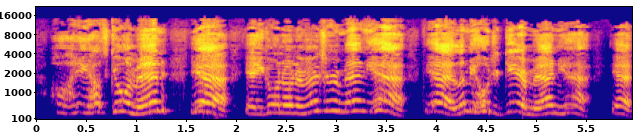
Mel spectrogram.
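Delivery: mock fake-friendly tone. Retelling how guild members acted once they learned of the Minotaur kill: imitating fake-friendly guild members. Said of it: "now they wanna be your buddy".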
